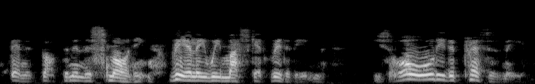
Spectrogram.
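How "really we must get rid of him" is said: ordinary delivery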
